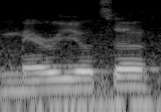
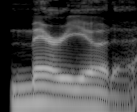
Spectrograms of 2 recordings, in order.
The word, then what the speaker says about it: Mariota: People have called him Mariota. It it's not it's not as though he is a plumber in an N64 game. He kind of gave pronounced Mario. There's a little T in there.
